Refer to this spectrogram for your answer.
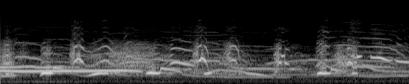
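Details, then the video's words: Several dogs howling together, overlapping long drawn-out tones mixed with short rising yips and wavering notes, a dense continuous chorus. "Кучешки вой / Sounds. Dog. Dog howl"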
